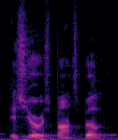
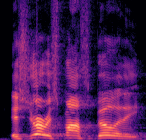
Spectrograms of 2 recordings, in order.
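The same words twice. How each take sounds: First: Low, soft and understated; understated quote. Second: Higher and louder, pressing the point; emphatic preaching. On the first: Retold or imitated. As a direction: say it quietly, letting the voice drop. Quotes Jesus, then repeats for emphasis. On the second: Real, not acted. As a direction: drive it home to the congregation. Preacher repeats the quote with force.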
